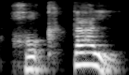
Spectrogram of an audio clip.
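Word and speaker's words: הָקְטַל: ¿Por qué suena o? Es una camatuf porque es una sílaba cerrada sin acento. Ho tal. Lo mismo acá. Hof al silva cerrada sin acento. Por eso la camet es cametuf. y suena o jofal con el verbo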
